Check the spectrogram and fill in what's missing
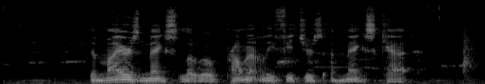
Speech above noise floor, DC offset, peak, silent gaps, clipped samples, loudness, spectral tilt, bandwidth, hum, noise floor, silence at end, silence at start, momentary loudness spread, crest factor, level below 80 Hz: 23 dB; under 0.1%; -18 dBFS; none; under 0.1%; -37 LUFS; -4 dB/octave; 16.5 kHz; none; -60 dBFS; 0.1 s; 0.15 s; 17 LU; 20 dB; -62 dBFS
